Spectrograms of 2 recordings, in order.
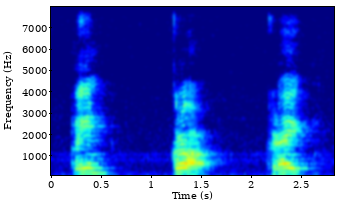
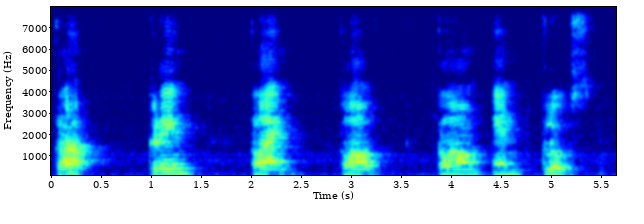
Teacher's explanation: a voiceless velar stop sound K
